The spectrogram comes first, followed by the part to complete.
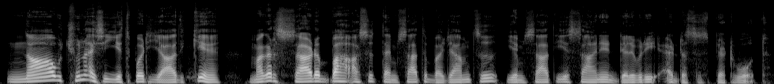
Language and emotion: Kashmiri, neutral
